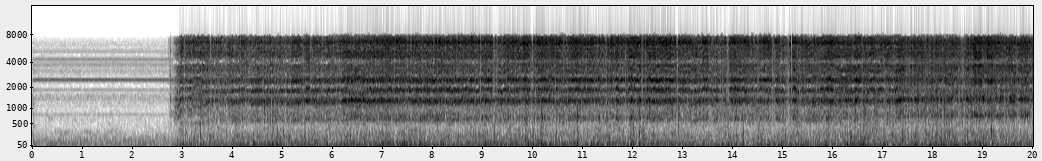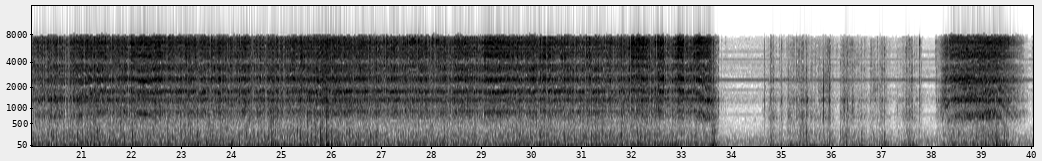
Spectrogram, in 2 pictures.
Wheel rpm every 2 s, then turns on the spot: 0, 60, 160, 160, 160, 160, 160, 160, 170, 200, 210, 230, 230, 240, 230, 230, 200, 20, 20, 110.
34-38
